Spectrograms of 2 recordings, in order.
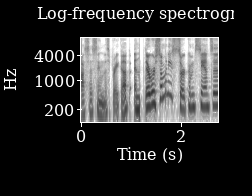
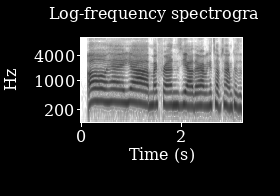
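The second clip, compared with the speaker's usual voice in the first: lightly voiced, higher, breezy imitation of the boyfriend; mock boyfriend; 5 semitones higher, 3 dB louder than usual. Mocking boyfriend's casual answer.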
